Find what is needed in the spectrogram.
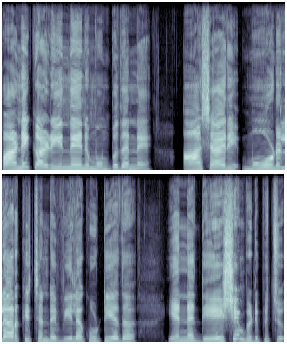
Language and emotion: Malayalam, angry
